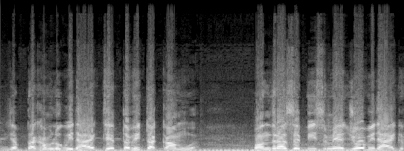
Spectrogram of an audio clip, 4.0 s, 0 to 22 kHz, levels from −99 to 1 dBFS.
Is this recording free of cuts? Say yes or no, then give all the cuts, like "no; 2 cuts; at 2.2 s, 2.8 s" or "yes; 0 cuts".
yes; 0 cuts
